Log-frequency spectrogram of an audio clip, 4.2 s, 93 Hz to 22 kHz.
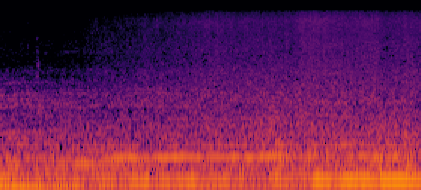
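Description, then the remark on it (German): A boat engine drones steadily at full throttle on the ocean during a 58-kilometre trip to Gorgona Island. It makes a loud, constant low rumble with a sustained tonal hum, overlaid by rushing water and wind noise throughout, with no talking. “Also volle Kraft voraus.”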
